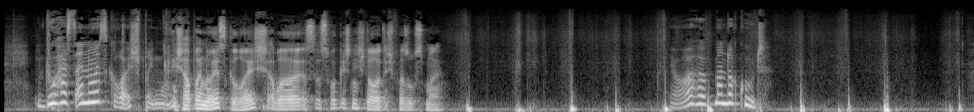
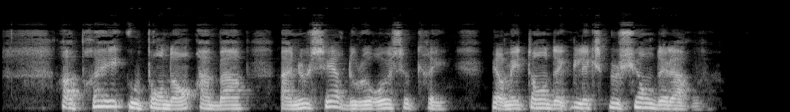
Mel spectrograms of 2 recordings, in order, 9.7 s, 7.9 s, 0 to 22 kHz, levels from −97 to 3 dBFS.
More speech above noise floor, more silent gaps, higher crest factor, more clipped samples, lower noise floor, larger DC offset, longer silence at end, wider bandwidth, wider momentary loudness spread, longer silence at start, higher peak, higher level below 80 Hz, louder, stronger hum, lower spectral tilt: first, 28 dB vs 22 dB; neither; about the same, 16 dB vs 14 dB; neither; about the same, -43 dBFS vs -40 dBFS; neither; second, 0.1 s vs 0.9 s; first, 15 kHz vs 9 kHz; first, 18 LU vs 9 LU; about the same, 0.35 s vs 0.25 s; first, 0 dBFS vs -4 dBFS; first, -28 dBFS vs -52 dBFS; about the same, -17 LUFS vs -18 LUFS; neither; about the same, -6 dB/octave vs -5.5 dB/octave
